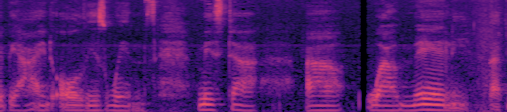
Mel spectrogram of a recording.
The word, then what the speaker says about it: Wameli: Wameli, that name disturbs me. You said it right. Yes, Wameli.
